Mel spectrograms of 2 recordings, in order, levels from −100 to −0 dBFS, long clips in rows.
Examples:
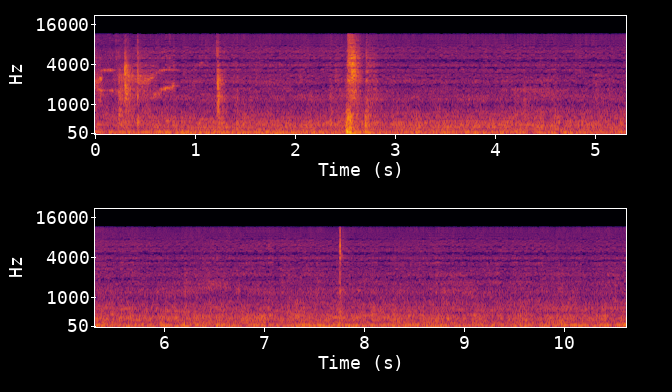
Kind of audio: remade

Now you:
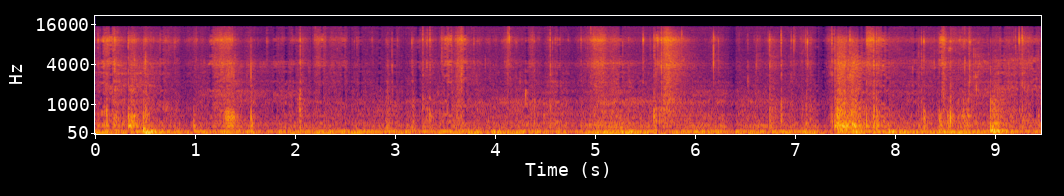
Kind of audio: remade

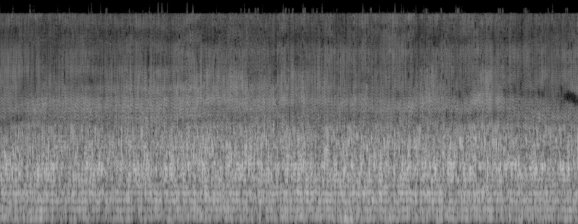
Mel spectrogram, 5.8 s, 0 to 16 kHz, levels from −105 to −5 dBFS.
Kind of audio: remade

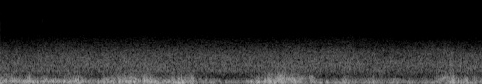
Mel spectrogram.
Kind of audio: recorded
